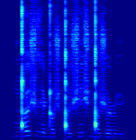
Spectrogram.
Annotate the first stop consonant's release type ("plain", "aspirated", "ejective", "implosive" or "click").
click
